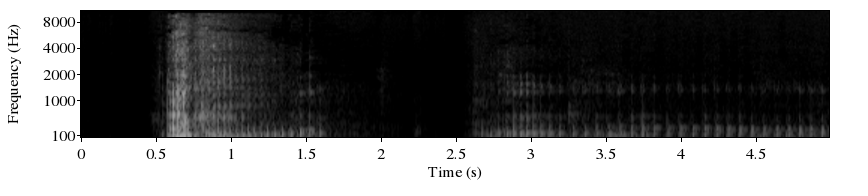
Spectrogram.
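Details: Lion roaring: a deep, rough roar of about one second, then after a short silence a long run of low, rhythmic pulsed grunts.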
